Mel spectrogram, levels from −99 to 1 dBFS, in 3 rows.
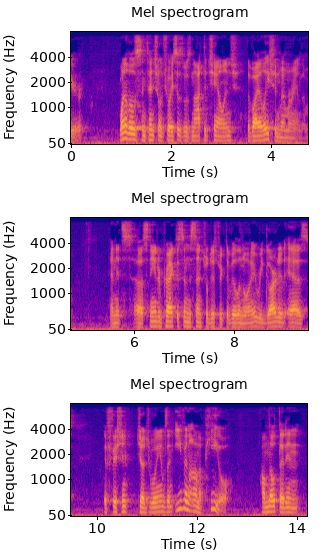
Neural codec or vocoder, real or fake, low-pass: autoencoder, 48 kHz, 128 numbers a frame, DAC-VAE, trained on Japanese speech; fake; 7.2 kHz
